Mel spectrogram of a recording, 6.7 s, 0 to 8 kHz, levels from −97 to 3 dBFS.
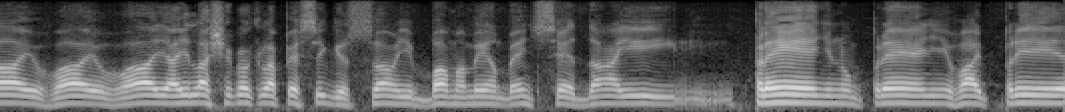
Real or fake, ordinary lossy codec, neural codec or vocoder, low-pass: fake; none; codec, 16 kHz, 4 kbps, X-Codec, WavLM features, trained on Multilingual LibriSpeech; none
